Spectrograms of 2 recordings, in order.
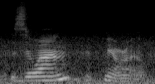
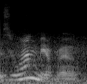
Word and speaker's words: Joan Miró: He was born in Catalonia, and he would have pronounced his name a bit like this, Joan Miró. So Joan Miró, we're learning.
